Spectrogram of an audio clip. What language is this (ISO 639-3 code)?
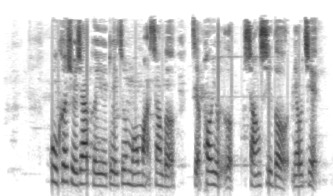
zho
